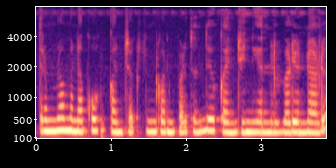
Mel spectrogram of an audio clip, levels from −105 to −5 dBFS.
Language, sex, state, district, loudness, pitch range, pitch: Telugu, female, Andhra Pradesh, Guntur, -13 LUFS, 225-250 Hz, 230 Hz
